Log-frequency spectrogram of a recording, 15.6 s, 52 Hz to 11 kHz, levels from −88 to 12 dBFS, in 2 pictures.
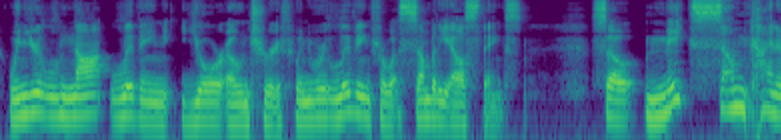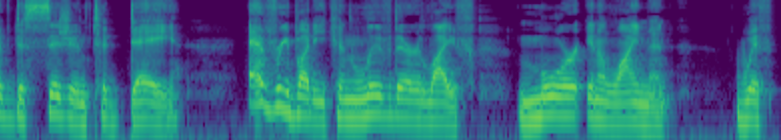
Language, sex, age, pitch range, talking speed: English, male, 20-39, 110-140 Hz, 120 wpm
